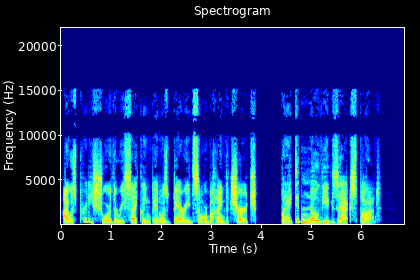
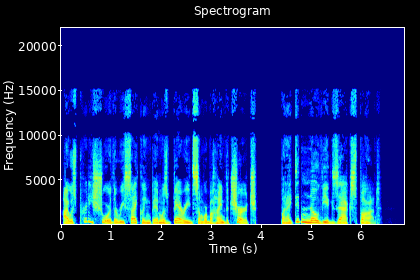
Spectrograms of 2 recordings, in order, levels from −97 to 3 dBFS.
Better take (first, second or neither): second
